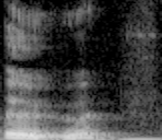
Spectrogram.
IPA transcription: u:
